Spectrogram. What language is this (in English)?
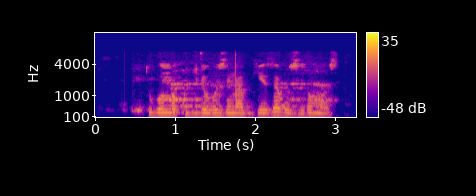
Kinyarwanda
